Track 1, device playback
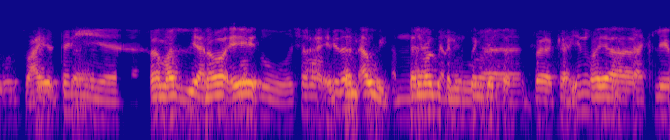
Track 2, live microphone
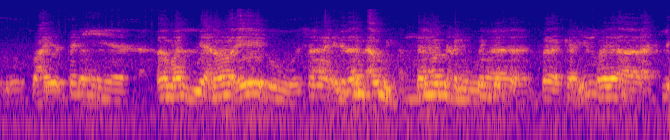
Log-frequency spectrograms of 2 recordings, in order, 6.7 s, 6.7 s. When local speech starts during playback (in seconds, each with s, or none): none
